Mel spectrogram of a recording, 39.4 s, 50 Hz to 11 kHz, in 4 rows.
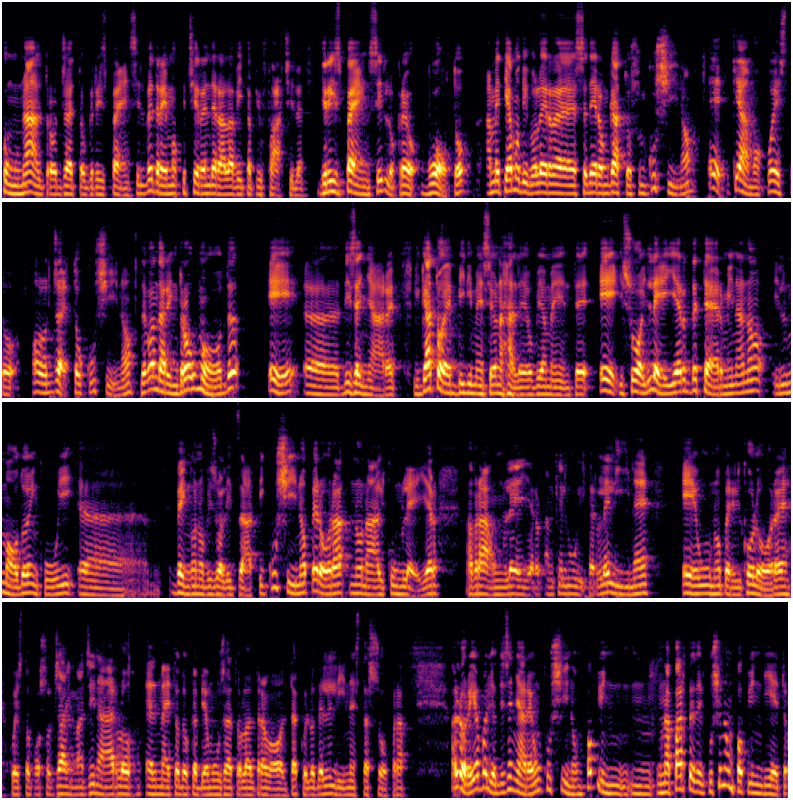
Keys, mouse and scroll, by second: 0.4 shift+Tab, 2.1 shift+a, 7.2 click, 7.4 click, 12.6 ctrl+Tab, 14.9-17.5 middle drag, 18.7 click, 20.5 click, 22.0 click, 25.6-27.6 drag, 27.4 e, 28.7 click, 29.5-32.3 drag, 35.5 middle click, 37.0 KP_7.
